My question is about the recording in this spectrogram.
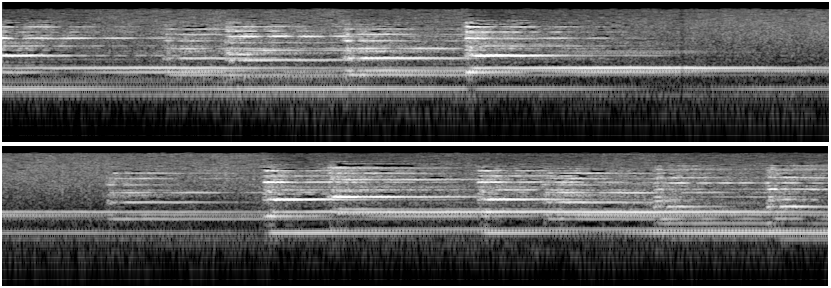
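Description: Tower bells playing a slow melody. Each note is struck and left ringing into the next, with a few seconds in the middle where no new bell is struck and the sound dies away before the strikes resume.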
